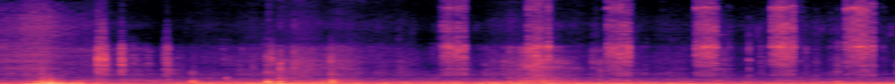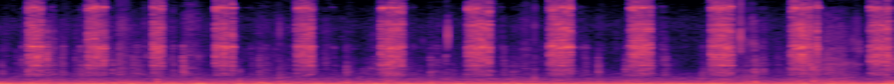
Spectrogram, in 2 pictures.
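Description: A ratchet clicks in quick, regular bursts while tightening engine bolts on a Honda Accord Crosstour during an alternator and solenoid gasket job, close and crisp over low shop background noise.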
